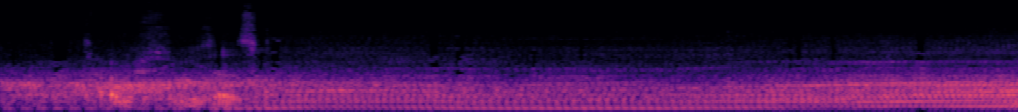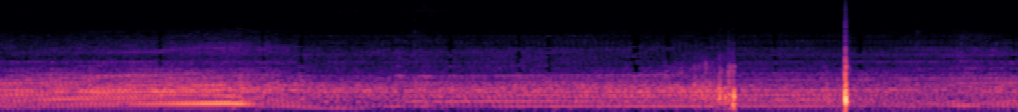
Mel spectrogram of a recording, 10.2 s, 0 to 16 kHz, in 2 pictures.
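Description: A 2021 Honda CB500F ABS motorcycle engine starts and revs up and down a few times nearby with rising and falling engine pitch. People talk over it.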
